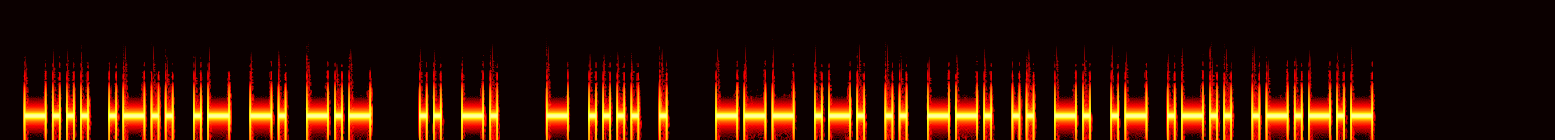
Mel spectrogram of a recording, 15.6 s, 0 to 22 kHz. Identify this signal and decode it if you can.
Morse code, heard as a keyed tone, about 17 wpm, 700 Hz. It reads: BLANK IN THE ORIGINAL.
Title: Sentences from Top 1500 Words 17wpm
